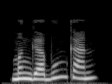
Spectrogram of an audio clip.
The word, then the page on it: menggabungkan: Indonesian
